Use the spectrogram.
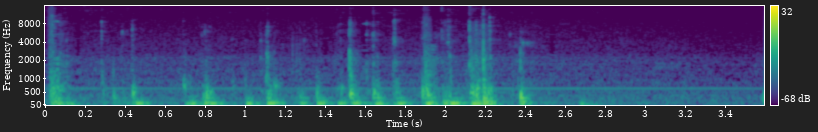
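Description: Keys clatter on a computer keyboard as a file name is typed: a quick run of close, crisp clicks for about two and a half seconds, then quiet.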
